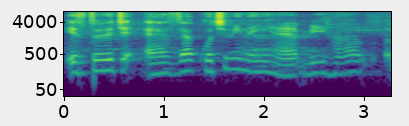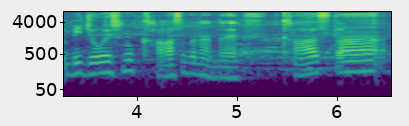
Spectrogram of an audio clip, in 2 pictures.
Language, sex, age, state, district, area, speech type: Punjabi, male, 18-30, Punjab, Ludhiana, urban, spontaneous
